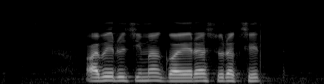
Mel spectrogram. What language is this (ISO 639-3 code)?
nep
